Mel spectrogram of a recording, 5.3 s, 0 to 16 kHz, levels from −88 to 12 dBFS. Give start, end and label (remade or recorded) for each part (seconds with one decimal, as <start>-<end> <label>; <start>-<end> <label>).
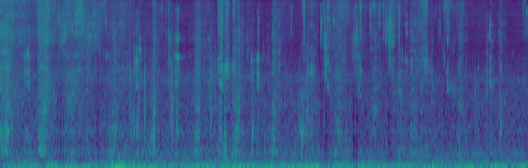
0.0-2.2 remade; 2.2-3.5 recorded; 3.5-5.3 remade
